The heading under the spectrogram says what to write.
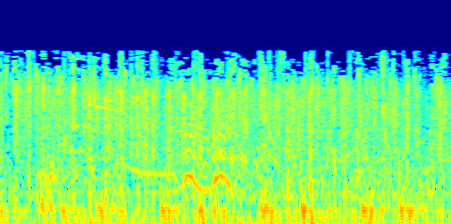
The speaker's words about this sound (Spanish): ¡El aplauso!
